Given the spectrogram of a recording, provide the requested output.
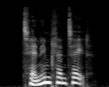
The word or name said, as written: tandimplantat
